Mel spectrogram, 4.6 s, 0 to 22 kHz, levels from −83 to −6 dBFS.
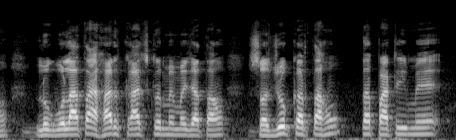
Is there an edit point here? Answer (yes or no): yes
